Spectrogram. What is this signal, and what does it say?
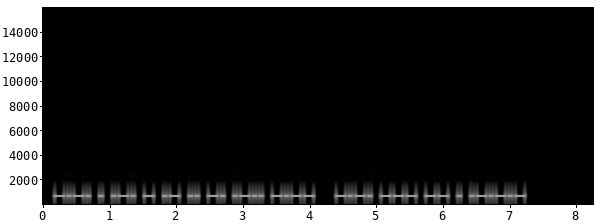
Morse code, heard as a keyed tone, about 25 wpm, 700 Hz. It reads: CERTAINLY COME.
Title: Sentences from Top 900 Words 25wpm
